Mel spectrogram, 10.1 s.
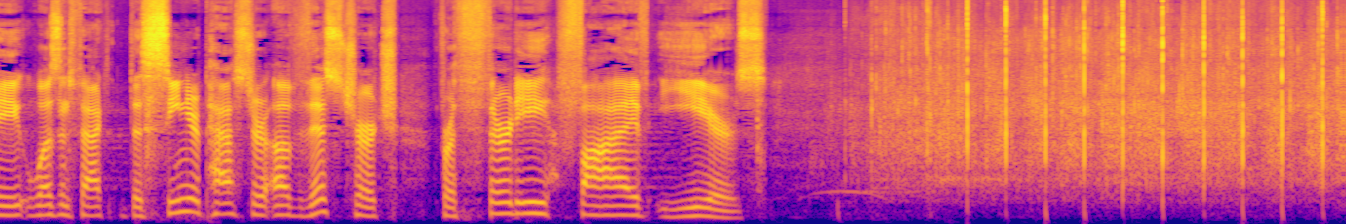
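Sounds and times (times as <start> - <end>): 
speech: 0.0 - 5.9
audience clapping: 6.0 - 10.0.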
